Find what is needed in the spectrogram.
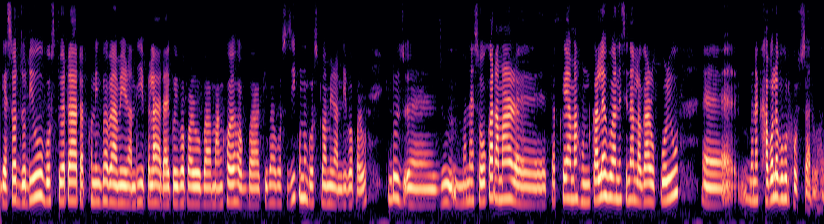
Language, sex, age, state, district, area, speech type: Assamese, female, 45-60, Assam, Lakhimpur, rural, spontaneous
